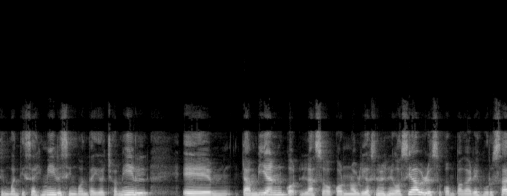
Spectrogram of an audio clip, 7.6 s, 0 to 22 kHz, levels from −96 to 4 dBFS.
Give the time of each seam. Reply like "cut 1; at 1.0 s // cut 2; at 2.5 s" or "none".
cut 1; at 2.6 s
